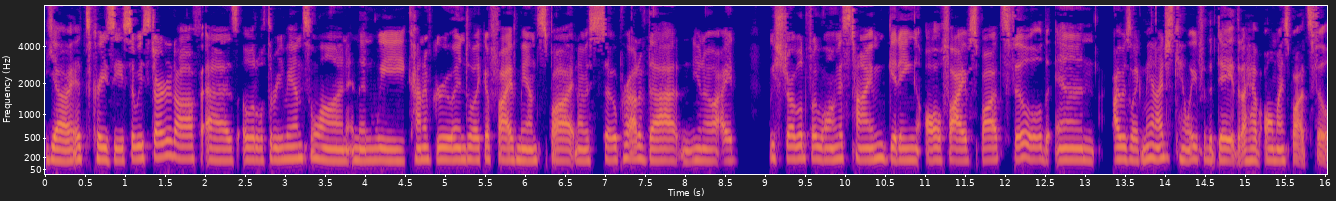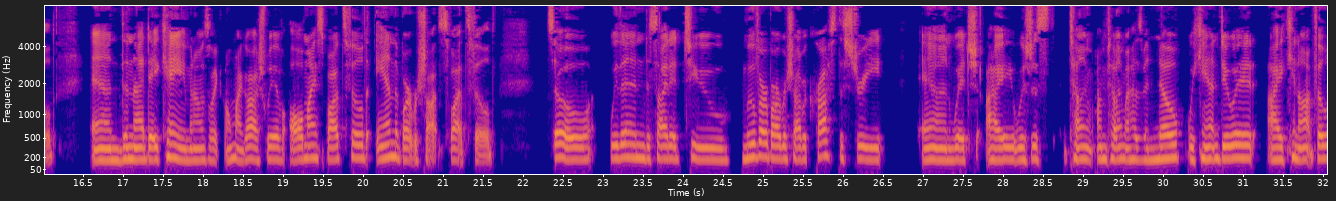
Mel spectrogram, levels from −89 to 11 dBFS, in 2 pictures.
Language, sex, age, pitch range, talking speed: English, female, 20-39, 170-190 Hz, 220 wpm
